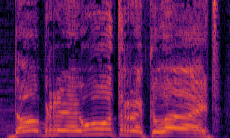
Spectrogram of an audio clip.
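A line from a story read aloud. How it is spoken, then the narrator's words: Joyful yell from afar. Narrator (Russian): радостно заорал он издалека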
